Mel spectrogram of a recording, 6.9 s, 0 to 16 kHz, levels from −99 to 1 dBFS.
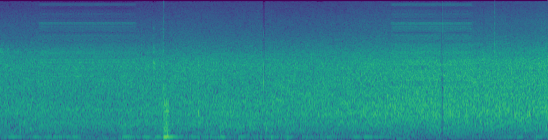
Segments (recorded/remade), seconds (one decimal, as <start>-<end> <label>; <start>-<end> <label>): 0.0-0.5 recorded; 0.5-1.7 remade; 1.7-4.9 recorded; 4.9-5.9 remade; 5.9-6.9 recorded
